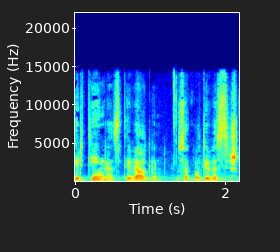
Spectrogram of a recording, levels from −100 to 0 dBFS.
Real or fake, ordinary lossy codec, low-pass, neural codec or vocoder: fake; AAC, 64 kbps; 14.4 kHz; vocoder, 44.1 kHz, 128 mel bands every 256 samples, BigVGAN v2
